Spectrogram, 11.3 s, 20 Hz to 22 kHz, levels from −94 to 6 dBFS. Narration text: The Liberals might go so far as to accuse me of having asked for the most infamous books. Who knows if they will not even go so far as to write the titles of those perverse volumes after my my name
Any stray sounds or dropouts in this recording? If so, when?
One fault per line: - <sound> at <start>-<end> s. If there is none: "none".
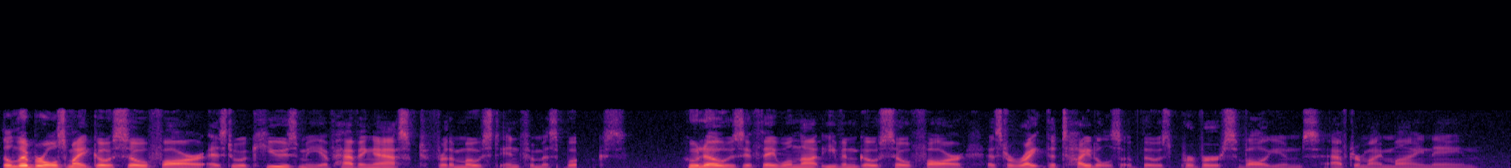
- dropout at 4.3-4.5 s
